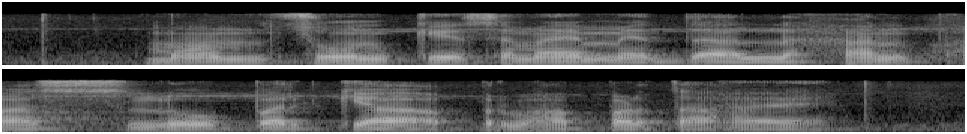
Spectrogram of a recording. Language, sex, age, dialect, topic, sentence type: Magahi, female, 18-24, Western, agriculture, question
